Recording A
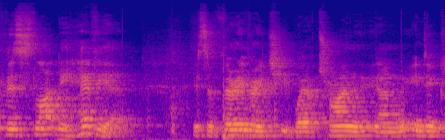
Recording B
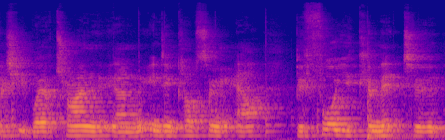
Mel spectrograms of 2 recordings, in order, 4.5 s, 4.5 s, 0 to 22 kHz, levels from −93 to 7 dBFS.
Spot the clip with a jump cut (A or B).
A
